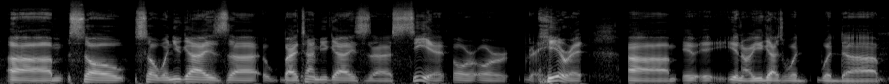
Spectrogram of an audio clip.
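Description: A man's voice: deep voice, measured pace, sharp tone, smooth, no room sound. A man with a Boston accent chatting informally as co-host of a podcast, swearing now and then. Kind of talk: casual podcast chat.

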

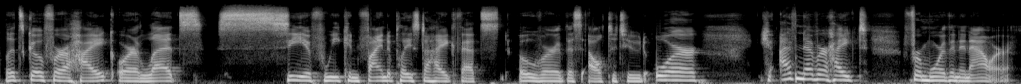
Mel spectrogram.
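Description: A woman's voice: lowish voice, unhurried, clear, resonant tone. A woman co-hosting a casual podcast chat, talkative, often trailing off mid-thought. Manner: chatty, laughs often, trails off. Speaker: podcast co-host.

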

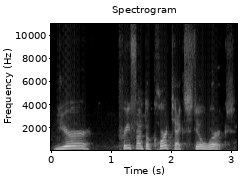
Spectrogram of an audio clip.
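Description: A man's voice: sits high, slow, dark tone. A middle-aged man, a marriage coach guesting on a podcast interview, explaining things step by step in an earnest, emphatic way. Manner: emphatic, often asks the listener "okay?".

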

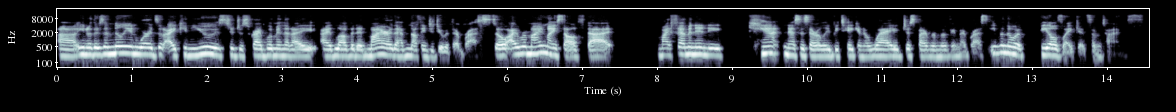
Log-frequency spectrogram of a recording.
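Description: A woman's voice: mid-range voice, fairly even intonation, a little fast, gravelly. A woman in her forties talking openly and earnestly as an interview guest, emotional at times. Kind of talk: candid personal conversation.

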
